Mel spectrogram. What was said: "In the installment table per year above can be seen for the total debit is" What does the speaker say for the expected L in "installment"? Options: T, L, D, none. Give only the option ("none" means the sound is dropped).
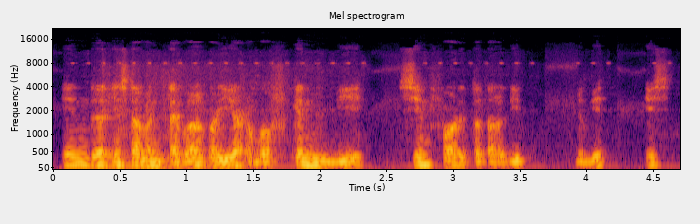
none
